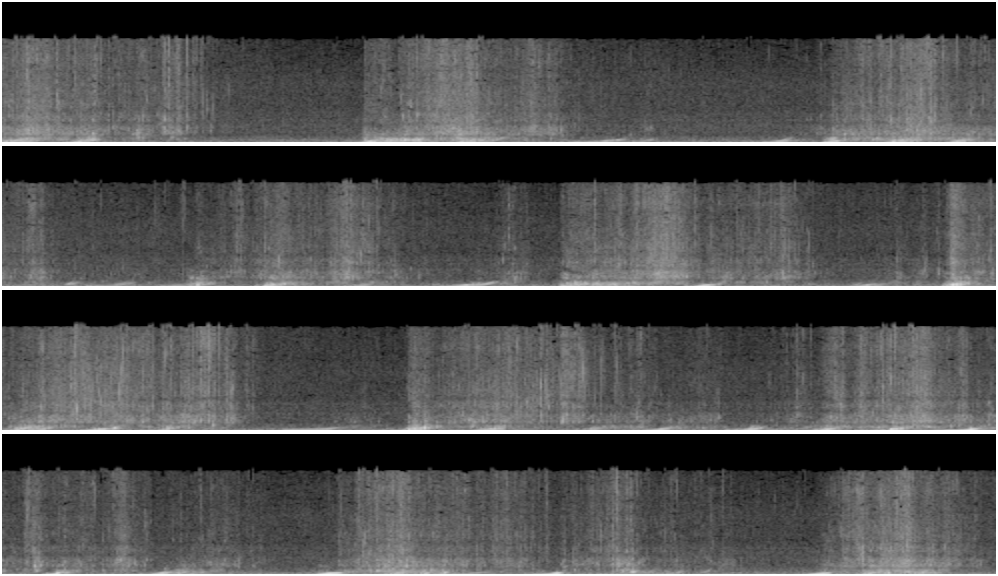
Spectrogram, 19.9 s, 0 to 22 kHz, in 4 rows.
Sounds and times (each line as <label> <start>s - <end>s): huge bubbles of air bubbling up from within the water 0.0s - 0.9s
huge splashes 0.0s - 1.1s
huge bubbles of air bubbling up from within the water 1.8s - 19.8s
huge splashes 1.8s - 19.8s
